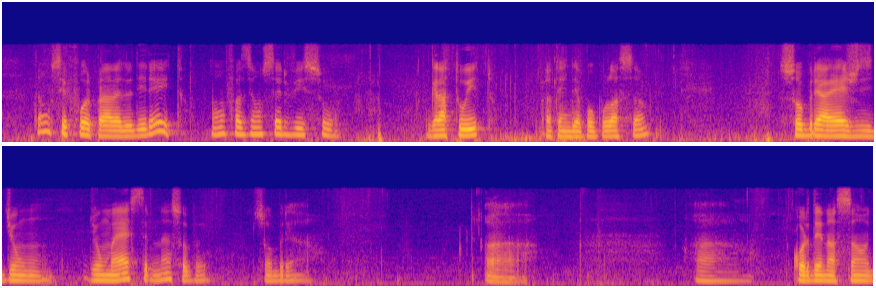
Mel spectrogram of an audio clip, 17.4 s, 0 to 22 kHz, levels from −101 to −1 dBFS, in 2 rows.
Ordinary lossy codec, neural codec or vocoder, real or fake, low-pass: none; none; real; 7.2 kHz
